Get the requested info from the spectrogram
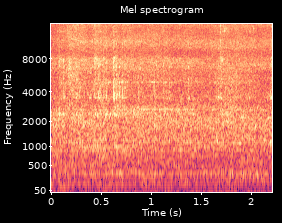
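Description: Steady supermarket ambience: a continuous hum of the large store with faint small clicks and clatter over it.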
